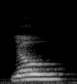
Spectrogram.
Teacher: میں نے ہونٹ پیچھے رکھے ہیں، حق ادا نہیں ہو رہا واو کا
